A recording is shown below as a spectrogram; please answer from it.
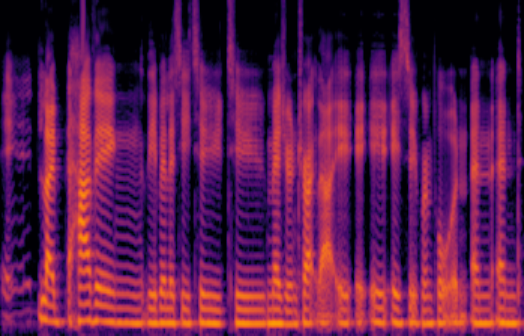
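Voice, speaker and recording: Smooth, even-toned male interviewer. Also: mid-range voice, a little slow. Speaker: podcast host. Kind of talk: casual interview talk.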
